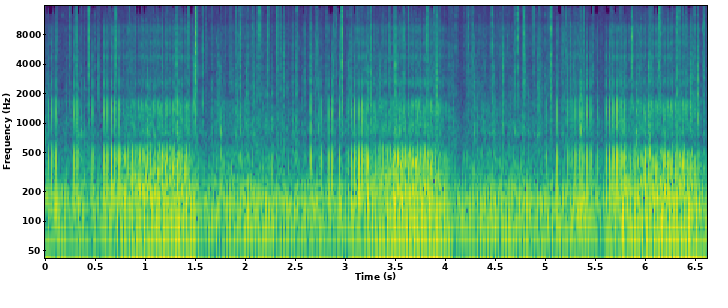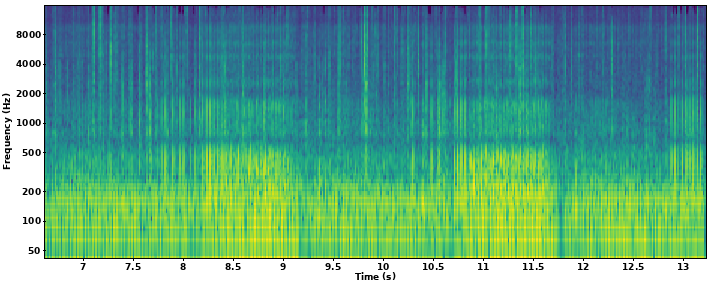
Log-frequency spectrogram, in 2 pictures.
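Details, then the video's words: Purring cat resting at a crackling fireplace: a strong, low continuous rumble pulsing with each breath about every two and a half seconds, with scattered snaps and clicks from the fire throughout. "Cute Purring Cat at a Crackling Fireplace"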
